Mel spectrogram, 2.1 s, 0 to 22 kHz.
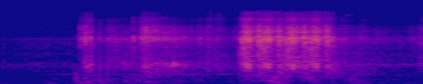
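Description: Automatic machine gun fire in the mobile game Walking Zombie 2 as the player shoots at zombies, two loud rattling bursts with a short pause between them and no talking.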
